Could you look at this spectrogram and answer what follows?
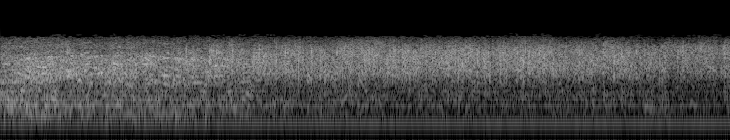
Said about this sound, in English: Look, pal, the crowd's getting a little impatient here.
